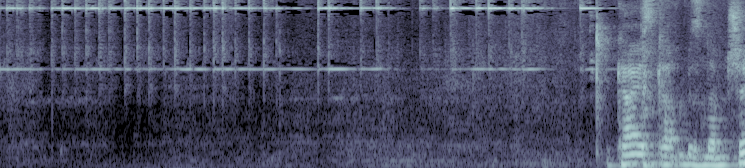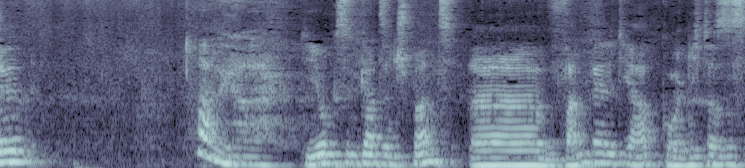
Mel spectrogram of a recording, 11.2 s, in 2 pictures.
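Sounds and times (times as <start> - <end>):
hand bell ringing: 0.0 - 4.9
speech: 4.6 - 6.0, 7.1 - 11.1.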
